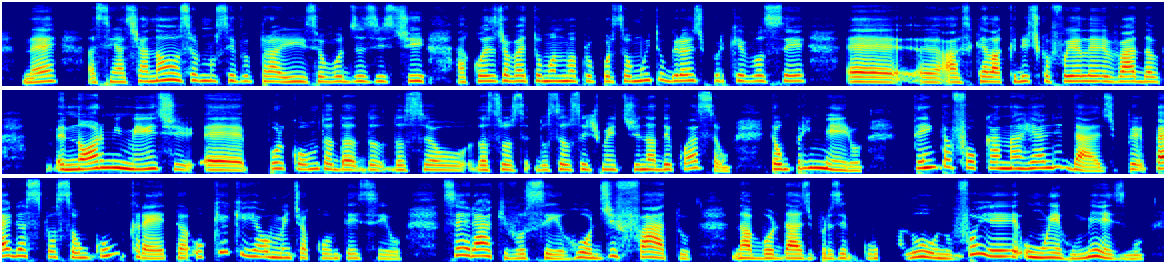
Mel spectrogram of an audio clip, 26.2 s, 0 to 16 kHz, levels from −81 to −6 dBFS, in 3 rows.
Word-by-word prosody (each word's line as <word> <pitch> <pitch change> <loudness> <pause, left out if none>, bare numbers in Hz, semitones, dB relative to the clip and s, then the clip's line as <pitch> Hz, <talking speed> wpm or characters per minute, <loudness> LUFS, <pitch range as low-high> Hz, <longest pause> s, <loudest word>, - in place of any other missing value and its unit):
né, 210 +5 +1 0.2
assim, 185 +2 -6
achar: 195 +3 -2
"Nossa 265 +2 +3
eu - - -2
não 240 -1 -1
sirvo 225 -1 -5
pra 215 -1 -1
isso, 205 +1 -2
eu 210 - -1
vou 215 +2 -2
desistir". 220 +2 -3 0.2
A 195 - -4
coisa 230 +4 0
já 245 - +1
vai 235 0 0
tomando 230 -1 0
uma 230 0 +1
proporção 220 0 -4
muito 265 +3 -1
grande, 245 +1 0
porque 245 0 -4
você, 235 +1 -2 0.3
é 195 -1 +2
é, - - 0
as 190 -1 -1
aquela 210 -2 +3
crítica 220 +1 -4
foi 225 +2 +1
elevada 215 -2 +2 0.4
enormemente, 230 -1 +4
eh, 190 -2 +5 0.2
por 255 0 -1
conta 230 +1 -2
da 200 -1 +2
do 200 0 -6
do 195 -3 -4
seu 195 -1 -3
da 195 -2 -1
sua 210 +2 -3 0.2
do 195 +1 -7
seu 215 +4 -1
sentimentos 210 0 -5
de 210 - -3
inadequação. 215 +6 -1 0.3
Então, 220 -1 +3
primeiro 215 -11 +2 0.4
tenta 305 +4 +3
focar 280 -3 -1
na 255 -1 +4
realidade, 245 - 0
pe 225 -2 -2
pega 270 +2 +5
a - - 0
situação 220 -5 -4
concreta, 200 - -2
o 240 - -4
que 445 - -3
que 360 - -5
realmente 220 -7 0
aconteceu. 180 -4 -8 0.3
Será 285 -3 +4
que 205 - -10
você 180 +1 -4
errou, 175 +6 0
de 180 +10 -3
fato, 205 -8 +1 0.3
na 185 0 +3
abordagem, 180 -1 +2
por 185 - -7
exemplo, 185 +1 -6
com 180 - -11
um - - -3 0.2
aluno? 200 -4 +2
Foi 350 - +1
e 255 -1 +4
um 215 -3 +4
erro 185 -5 0
mesmo? 175 -9 +1
215 Hz, 180 wpm, -22 LUFS, 195-240 Hz, 0.4 s, eh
